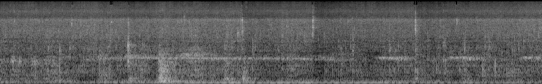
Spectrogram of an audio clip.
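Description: Avil vada, fritters of flattened rice, frying in hot oil as they are flipped, a steady close sizzle broken by a few soft clinks and bubbling bursts, with no voices.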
